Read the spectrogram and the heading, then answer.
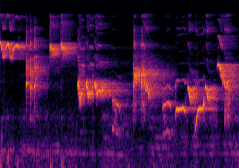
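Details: Orange-headed thrush in full 'gacor ngerol' song, recorded to coax reluctant caged birds into singing; high piercing whistles give way to lower warbled and slurred notes, with phrases jumping sharply in pitch.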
